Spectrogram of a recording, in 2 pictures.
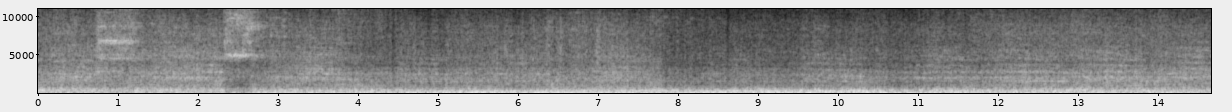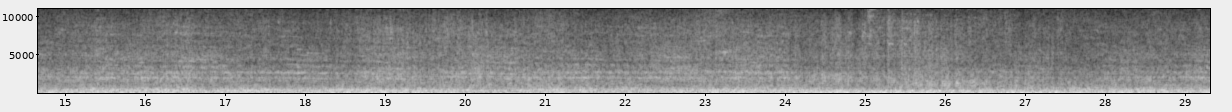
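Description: Double-stack intermodal container train rolling past close by: a steady rumble and clatter of steel wheels on rail, with thin wheel squeal over it and a couple of brief high screeches in the first few seconds.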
